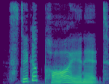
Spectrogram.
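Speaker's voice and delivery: plain reading voice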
